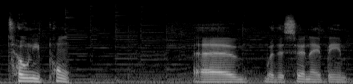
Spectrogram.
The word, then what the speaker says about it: Pont: he's actually called Tony Pont, with his surname being P-O-N-T, so I'm assuming it's Bridge, Tony Bridge. We don't pronounce the T, do you?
